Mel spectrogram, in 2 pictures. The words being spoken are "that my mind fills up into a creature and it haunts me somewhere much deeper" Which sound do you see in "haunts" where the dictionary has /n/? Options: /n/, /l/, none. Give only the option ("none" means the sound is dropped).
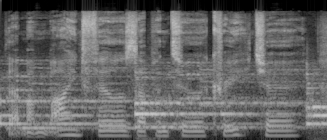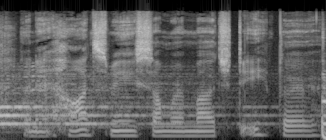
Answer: /n/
